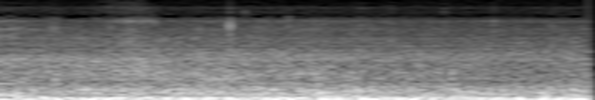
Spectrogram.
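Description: Steady low rumble of a car on the move, with an even hiss of road noise above it.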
